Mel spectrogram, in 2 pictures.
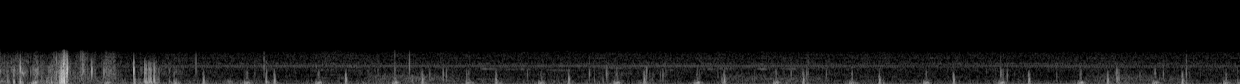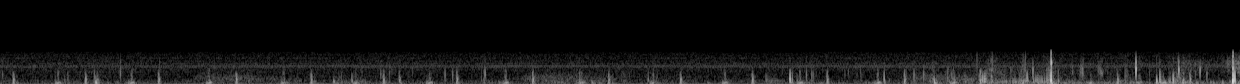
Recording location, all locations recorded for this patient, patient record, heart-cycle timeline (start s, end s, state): tricuspid valve (TV)
aortic valve (AV)+tricuspid valve (TV)+mitral valve (MV)
#Age: nan
#Sex: Female
#Height: nan
#Weight: nan
#Pregnancy status: True
#Murmur: Absent
#Murmur locations: nan
#Most audible location: nan
#Systolic murmur timing: nan
#Systolic murmur shape: nan
#Systolic murmur grading: nan
#Systolic murmur pitch: nan
#Systolic murmur quality: nan
#Diastolic murmur timing: nan
#Diastolic murmur shape: nan
#Diastolic murmur grading: nan
#Diastolic murmur pitch: nan
#Diastolic murmur quality: nan
#Outcome: Normal
#Campaign: 2015 screening campaign
0.00	2.42	unannotated
2.42	2.56	S1
2.56	2.72	systole
2.72	2.82	S2
2.82	3.13	diastole
3.13	3.26	S1
3.26	3.44	systole
3.44	3.54	S2
3.54	3.90	diastole
3.90	4.04	S1
4.04	4.20	systole
4.20	4.30	S2
4.30	4.64	diastole
4.64	4.76	S1
4.76	4.94	systole
4.94	5.04	S2
5.04	5.38	diastole
5.38	5.48	S1
5.48	5.66	systole
5.66	5.76	S2
5.76	6.12	diastole
6.12	6.24	S1
6.24	6.42	systole
6.42	6.52	S2
6.52	6.92	diastole
6.92	7.06	S1
7.06	7.22	systole
7.22	7.32	S2
7.32	7.72	diastole
7.72	7.84	S1
7.84	8.02	systole
8.02	8.12	S2
8.12	8.50	diastole
8.50	8.60	S1
8.60	8.78	systole
8.78	8.88	S2
8.88	9.24	diastole
9.24	9.34	S1
9.34	9.52	systole
9.52	9.58	S2
9.58	9.96	diastole
9.96	10.10	S1
10.10	10.26	systole
10.26	10.38	S2
10.38	10.76	diastole
10.76	10.90	S1
10.90	11.06	systole
11.06	11.16	S2
11.16	11.52	diastole
11.52	11.64	S1
11.64	11.80	systole
11.80	11.90	S2
11.90	12.24	diastole
12.24	12.34	S1
12.34	12.52	systole
12.52	12.62	S2
12.62	12.96	diastole
12.96	13.08	S1
13.08	13.24	systole
13.24	13.40	S2
13.40	13.70	diastole
13.70	13.80	S1
13.80	13.94	systole
13.94	14.06	S2
14.06	14.44	diastole
14.44	14.58	S1
14.58	14.74	systole
14.74	14.84	S2
14.84	15.20	diastole
15.20	15.32	S1
15.32	15.50	systole
15.50	15.60	S2
15.60	15.90	diastole
15.90	16.04	S1
16.04	16.22	systole
16.22	16.32	S2
16.32	16.68	diastole
16.68	16.78	S1
16.78	16.96	systole
16.96	17.06	S2
17.06	17.42	diastole
17.42	17.54	S1
17.54	17.68	systole
17.68	17.80	S2
17.80	18.18	diastole
18.18	18.30	S1
18.30	18.46	systole
18.46	18.56	S2
18.56	18.90	diastole
18.90	19.02	S1
19.02	19.16	systole
19.16	19.28	S2
19.28	19.62	diastole
19.62	19.72	S1
19.72	19.88	systole
19.88	19.98	S2
19.98	20.28	diastole
20.28	24.80	unannotated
